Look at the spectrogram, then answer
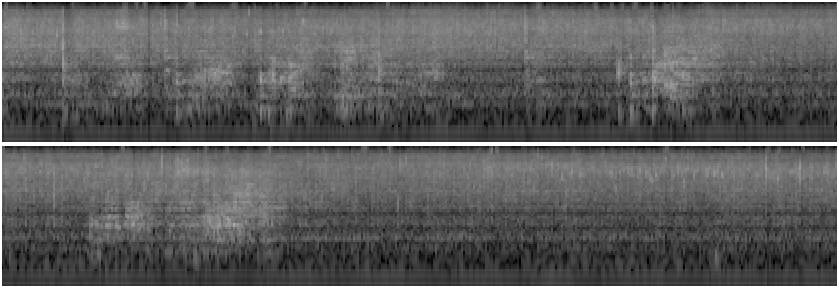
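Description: Potatoes and vegetables, with tomatoes, fry in a pan, giving a steady loud sizzle and crackle throughout, broken by several scraping stirs of the spatula.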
